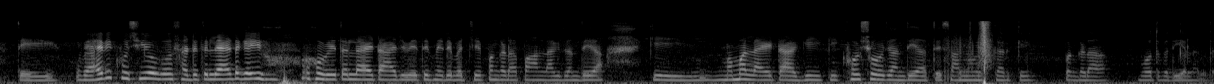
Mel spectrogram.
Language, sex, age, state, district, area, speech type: Punjabi, female, 30-45, Punjab, Ludhiana, urban, spontaneous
